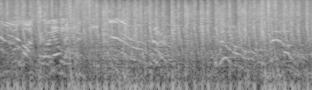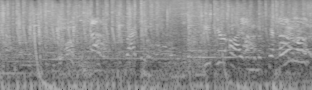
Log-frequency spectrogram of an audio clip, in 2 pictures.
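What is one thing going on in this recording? Energy shots zap and whine with sliding pitches.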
